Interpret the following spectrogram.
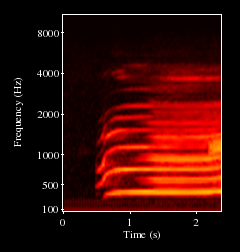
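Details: Spotted hyena whooping at Roy's Dam, caught by a streaming camera: one long, low, richly harmonic note that lifts briefly at its start and then holds steady, over a faint low hum.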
